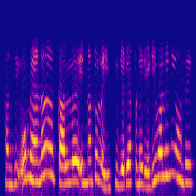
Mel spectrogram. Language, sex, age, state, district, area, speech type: Punjabi, female, 30-45, Punjab, Shaheed Bhagat Singh Nagar, urban, conversation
